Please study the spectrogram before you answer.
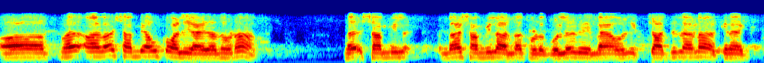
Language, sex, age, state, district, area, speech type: Dogri, male, 18-30, Jammu and Kashmir, Udhampur, urban, conversation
